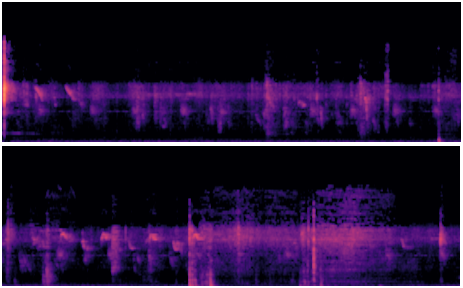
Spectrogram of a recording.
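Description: Faint bird chirps in the background, with a few light clicks and taps; the loudest is a pair about ten seconds in.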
